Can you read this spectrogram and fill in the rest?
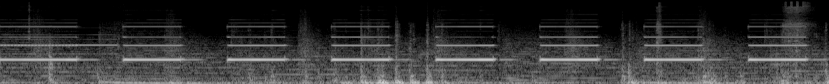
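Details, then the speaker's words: Ford Transit Mk7 diesel van, parked over a year with a dead battery, just powered up and stationary: a steady high beep about once a second, reversing beeper sounding continuously; reverse switch likely stuck on; battery earth terminal found loose. "Sounds like the reverse switch is stuck on."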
